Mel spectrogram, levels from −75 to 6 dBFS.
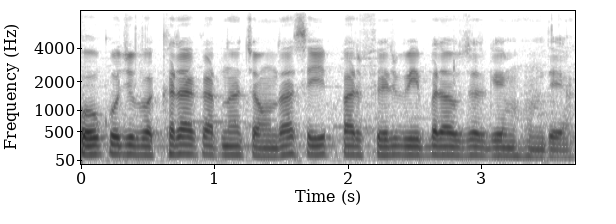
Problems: background sounds at intervals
